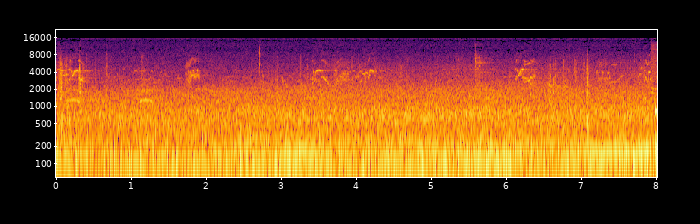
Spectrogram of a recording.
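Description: Birds chirping now and then, short high calls scattered through, over a steady low hum and outdoor background noise.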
